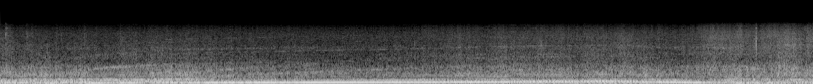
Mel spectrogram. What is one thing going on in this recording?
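A bus engine revs up, rising in pitch.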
